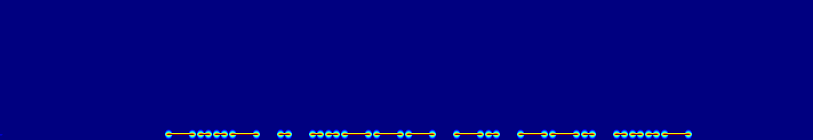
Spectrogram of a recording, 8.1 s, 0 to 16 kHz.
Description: Morse code, heard as a keyed tone, about 15 wpm, 700 Hz. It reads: XE2NGV
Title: DXCC-100 Call Signs - 6 Characters - Repeated 3x - 15wpm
